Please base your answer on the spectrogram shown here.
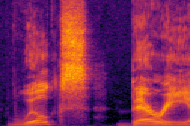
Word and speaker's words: Wilkes-Barre: Is it Barry Reed or Barry? Wilkes-Barre, I think, Pennsylvania.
